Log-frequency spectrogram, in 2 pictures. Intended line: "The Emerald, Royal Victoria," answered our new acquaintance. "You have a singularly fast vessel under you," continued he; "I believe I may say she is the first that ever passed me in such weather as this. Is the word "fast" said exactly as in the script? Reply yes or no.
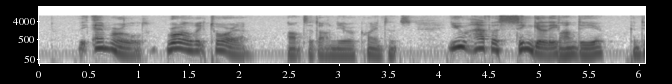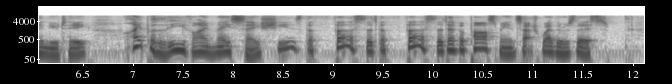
no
